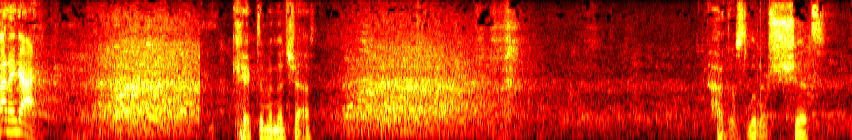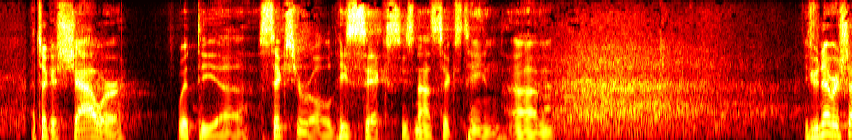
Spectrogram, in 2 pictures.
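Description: An audience laughs.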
